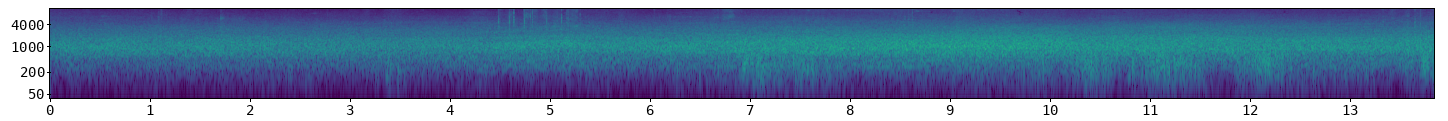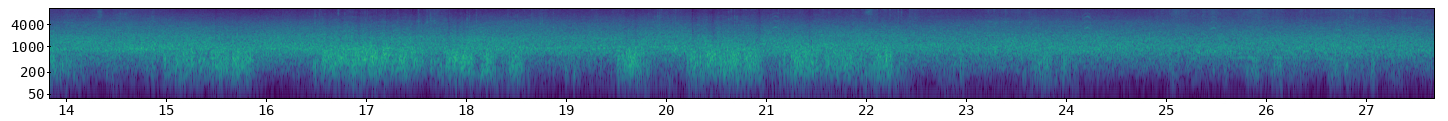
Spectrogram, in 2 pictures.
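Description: Distant traffic hums steadily outdoors.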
